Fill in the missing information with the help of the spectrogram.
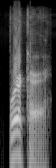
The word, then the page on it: worker: American English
